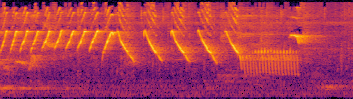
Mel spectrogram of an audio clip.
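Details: Canary singing on a recording used to draw other canaries into song: a fast series of steeply falling whistled sweeps repeated about four times a second, ending in a broad buzzy note.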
